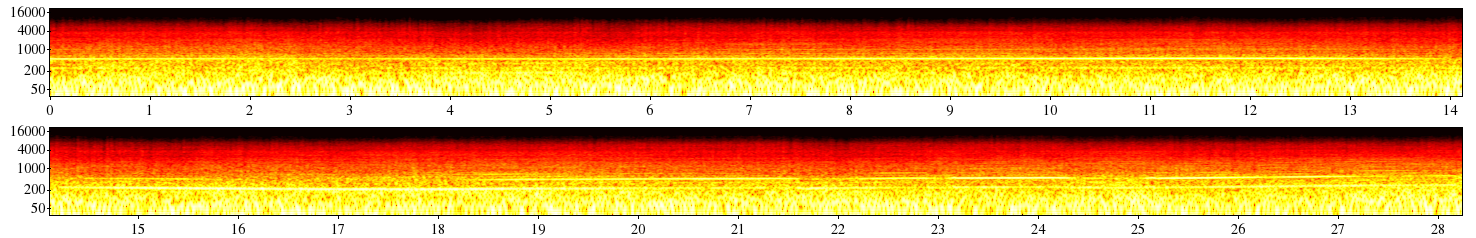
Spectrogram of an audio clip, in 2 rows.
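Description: BMW S1000XR's inline-four engine running at a steady cruise under heavy wind rush on the microphone. About halfway through, the engine note drops in pitch, then slowly climbs again.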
